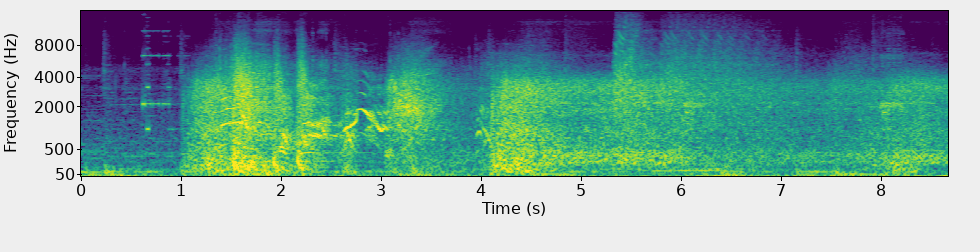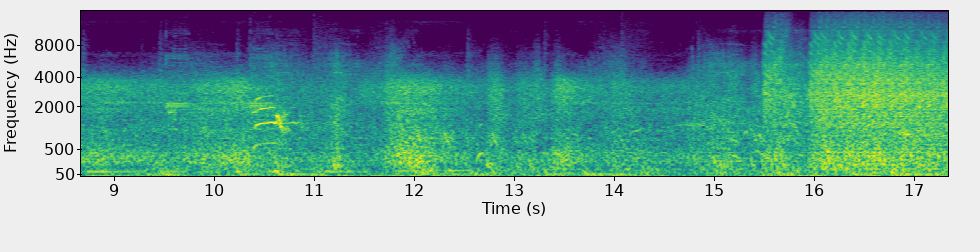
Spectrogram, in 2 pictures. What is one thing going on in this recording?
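Energy blasts whoosh and explode in rapid bursts.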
